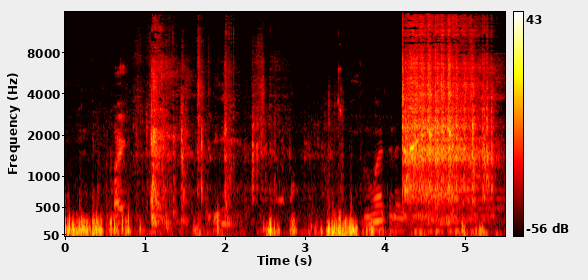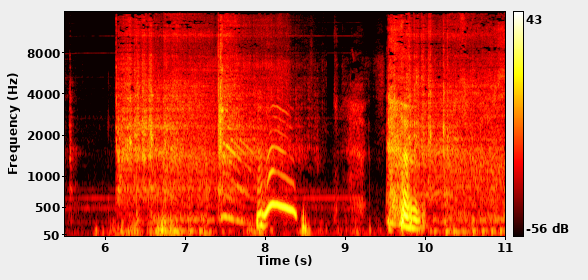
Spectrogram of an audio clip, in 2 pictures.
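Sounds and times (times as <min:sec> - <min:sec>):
motorcycle engine revving: 0:04.2 - 0:05.5, 0:06.1 - 0:08.7, 0:09.6 - 0:11.0.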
